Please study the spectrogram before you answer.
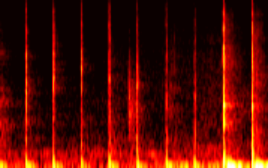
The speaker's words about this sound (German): Ja, vielen, vielen Dank. Dank. Äh, Applaus.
